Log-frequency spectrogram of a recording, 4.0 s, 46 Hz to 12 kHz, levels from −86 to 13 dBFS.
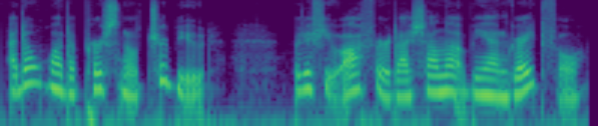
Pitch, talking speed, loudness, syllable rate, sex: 220 Hz, 240 wpm, -17 LUFS, 7.3 syllables/s, female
